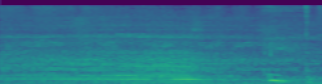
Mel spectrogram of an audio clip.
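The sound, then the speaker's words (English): Race car engines drone steadily under a broad roar, with a brief rising rev near the end. The sound is fairly loud and continuous, with no talking. “The engines.”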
